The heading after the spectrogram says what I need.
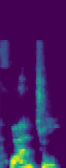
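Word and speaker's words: Gwangju: lo puse entre paréntesis se dice Juan chu Pero bueno recrea la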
